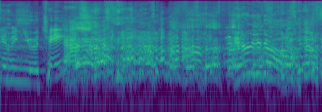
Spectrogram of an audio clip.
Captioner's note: women laughing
